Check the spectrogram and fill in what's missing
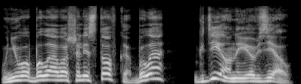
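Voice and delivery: high, rapid, agitated questions; persistent. A narrator's reading. Informer arguing that the prisoner was planted, persistent. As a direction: keep pressing, pitch pushed right up. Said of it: "не унимался Ежов".

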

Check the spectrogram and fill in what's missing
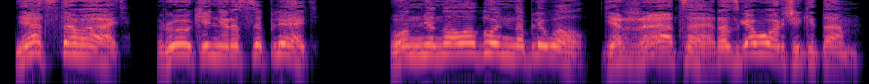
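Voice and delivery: high, loud shouted commands; окрики в строю. A narrator's reading. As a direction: bark down the line. Окрики в колонне на ходу. (громкие окрики в колонне)

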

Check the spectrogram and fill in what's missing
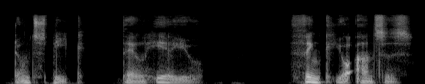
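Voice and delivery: low, soft telepathic calm; Gideon's psychic voice. Acted. Gideon reassuring Patience telepathically, low and soft. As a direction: speak gently into her mind, calming.

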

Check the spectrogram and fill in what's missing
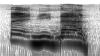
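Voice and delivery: high-pitched frantic yell. A narrator's reading. Terrified Jean-Luc drives away what he sees, yelling. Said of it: "ordította".

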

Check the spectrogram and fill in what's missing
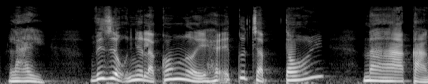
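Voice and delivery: half-muttered ominous questions; muttering seer. A narrator's reading. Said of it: "lẩm bẩm trong miệng mà hỏi".

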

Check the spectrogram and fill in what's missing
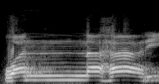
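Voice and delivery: والنهار with the n held long in the nose; slow, long nasal n in والنهار; held ghunnah. Shown as a demonstration. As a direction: hum on the doubled ن of والنهار. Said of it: "عندنا غنة".

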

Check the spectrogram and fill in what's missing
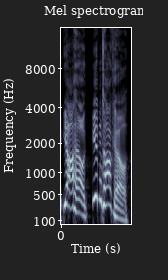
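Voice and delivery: very high, loud squawky creature; loud, high, quick croak; croaking newt. A narrator's reading. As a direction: introduce yourself as an eager talking newt. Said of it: "krächzte er".

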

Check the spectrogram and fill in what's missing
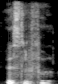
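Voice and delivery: high startled cry of fear; frightened maid asking about fire; terrified cry. A narrator's reading. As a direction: cry out in sudden terror from the window. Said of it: "dans un singulier excès d'une concevable terreur".

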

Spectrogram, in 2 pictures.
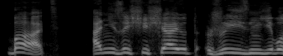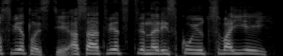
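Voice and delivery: high-pitched voice making a heated case; indignant daughter. Acted. Daughter explaining her friends' blind loyalty, indignant. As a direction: argue the point, pitched well up.

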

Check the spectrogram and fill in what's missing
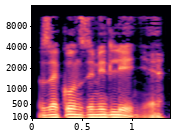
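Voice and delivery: ordinary delivery, nothing marked

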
